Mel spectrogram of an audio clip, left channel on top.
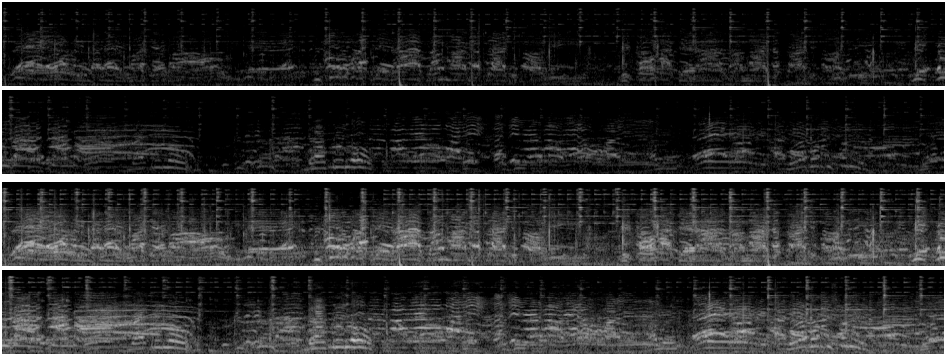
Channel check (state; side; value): quieter; left; 15.9 dB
